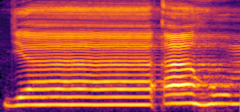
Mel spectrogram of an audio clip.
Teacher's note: Berikutnya ada idgham mimi karena mim sukun ketemu mim berharakat. Cara bacanya masukkan dan tahan bunyi dengung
